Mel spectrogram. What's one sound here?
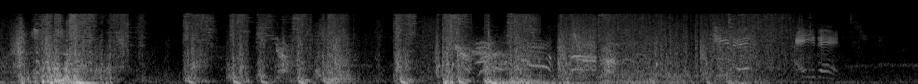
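Swords clash and magic bursts crackle in a fierce fight.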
